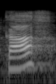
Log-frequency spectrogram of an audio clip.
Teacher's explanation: زبان کی جڑ اور اوپر کے تالو کے سخت حصے سے مل کر ادا ہوتا ہے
